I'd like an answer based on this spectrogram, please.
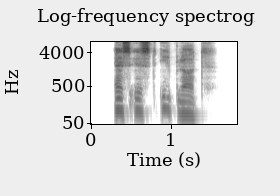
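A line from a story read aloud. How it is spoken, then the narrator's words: Plain. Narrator (German): sagte sie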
